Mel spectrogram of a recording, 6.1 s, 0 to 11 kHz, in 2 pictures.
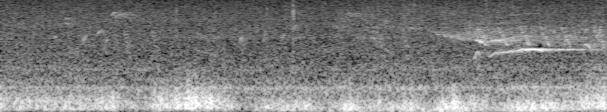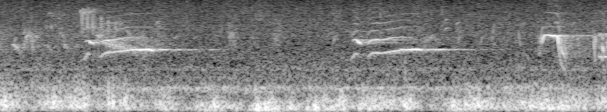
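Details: Song thrush singing at Gajary, Zohorský kanál, on 18 April 2024, recorded with a Sony Handycam FDR-AX53: a clear whistled phrase, falling then held level, given three times in a row, with faint other birds and steady low rumble behind.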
